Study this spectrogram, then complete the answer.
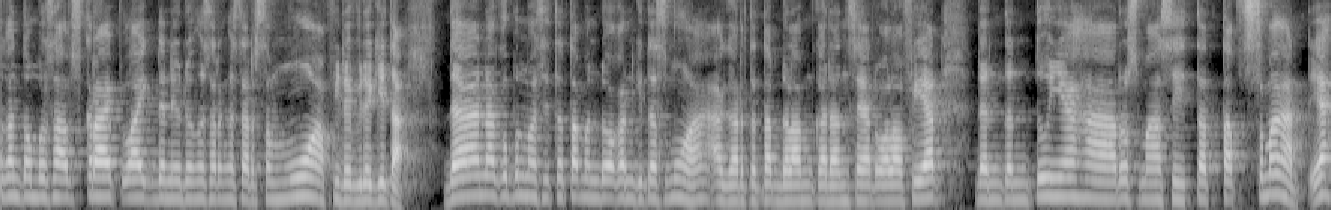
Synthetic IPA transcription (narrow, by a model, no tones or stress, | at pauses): kant̪ɔŋbəlsap̚skɾajp̚laɪk̚daniudaŋəsarŋəsarsəmuafidiafidiak̬it̪a̰ | danakupʊnmasɪht̪ət̪ap̚məndoakankit̪asəmuaːɡart̪ət̪ap̚dalamkadaanseɦat̪̚walafiat̪̚ | dant̪ənt̪uɲaɦaɾʊsmasɪht̪ət̪ap̚səmaŋat̪̚ja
